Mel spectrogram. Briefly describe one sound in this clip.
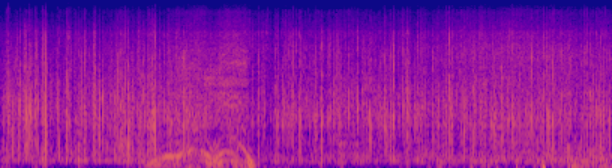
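Tent fabric rustles and crinkles close by.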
